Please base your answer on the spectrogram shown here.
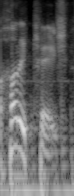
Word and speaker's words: heritage: Power, heritage. Can see what a beautiful word, heritage. Heritage. We never get that word often. Okay, heritage. Can heritage. heritage, Heritage. Accent falls from the first syllable.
